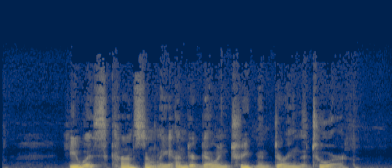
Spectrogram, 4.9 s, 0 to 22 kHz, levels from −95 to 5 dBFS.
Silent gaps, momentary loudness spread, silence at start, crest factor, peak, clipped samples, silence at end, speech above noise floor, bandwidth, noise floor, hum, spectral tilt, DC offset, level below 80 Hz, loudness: none; 10 LU; 0.85 s; 18 dB; -10 dBFS; under 0.1%; 0.45 s; 40 dB; 13 kHz; -66 dBFS; none; -6.5 dB/octave; under 0.1%; -62 dBFS; -26 LUFS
